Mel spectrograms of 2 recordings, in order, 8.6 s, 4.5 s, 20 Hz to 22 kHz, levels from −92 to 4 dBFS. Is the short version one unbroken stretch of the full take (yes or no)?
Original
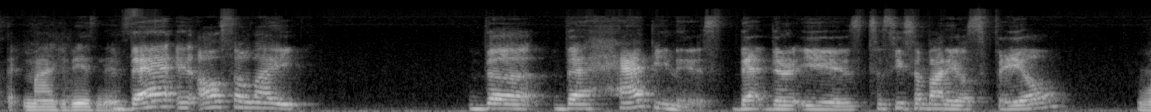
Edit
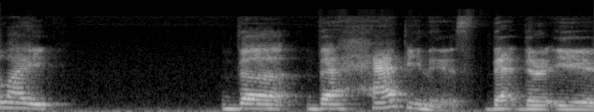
yes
